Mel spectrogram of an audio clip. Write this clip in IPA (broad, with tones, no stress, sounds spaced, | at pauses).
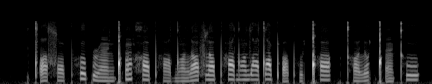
tʼ i˩ sˤ o˩ pʰ o˥ p ɹ æ̃˩ ǃʼ õ˥ x ɒ˥ pʰ ɒ˩ dˤ õ˩ l ɒ˥ f l ɒ˥ pʰ u˥ dˤ ĩ˥ zˤ i˥ tˤ e˥ pʼ ɒ˩ pʰ u˩ ǃʰ ɒ˥ | kʰ ɒ˩ l o˥ ǃʼ æ̃˩ kʰ u˥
